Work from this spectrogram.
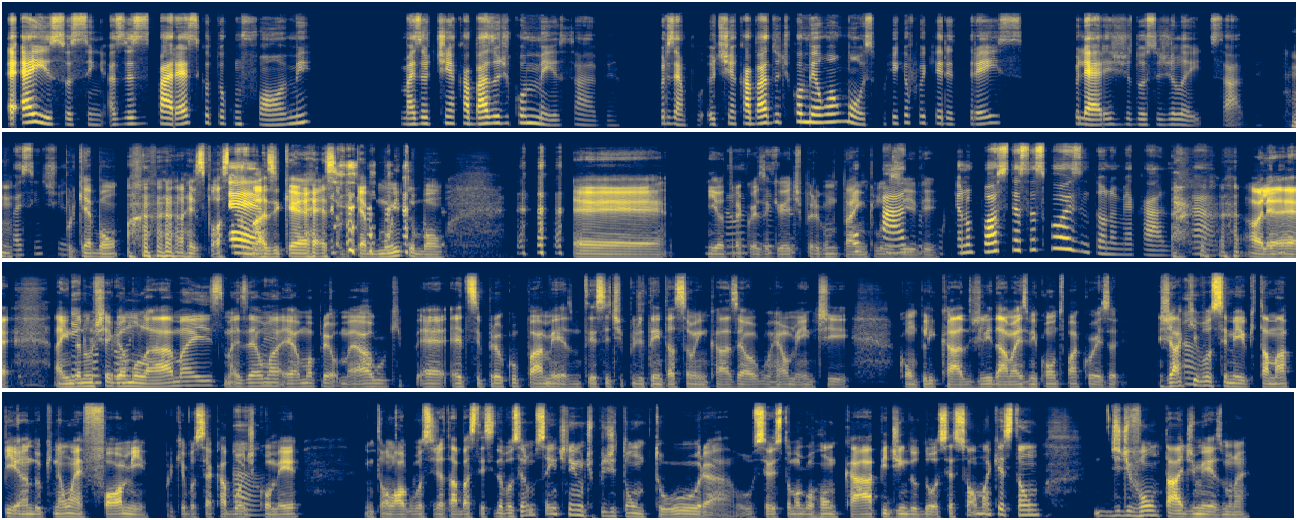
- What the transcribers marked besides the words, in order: chuckle; laugh; laugh; other background noise; laugh; tapping
- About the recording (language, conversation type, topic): Portuguese, advice, Como posso diferenciar a fome de verdade da fome emocional?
